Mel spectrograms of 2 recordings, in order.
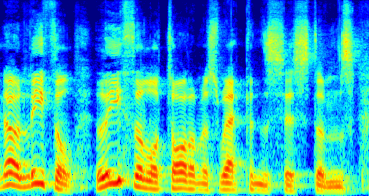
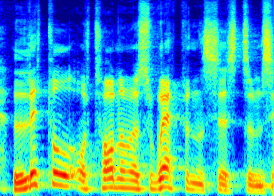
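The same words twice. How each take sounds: First: "lethal" said firmly and clearly; corrected to lethal. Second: Laughing slip. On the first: Shown as a demonstration. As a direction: fix the slip, stressing "lethal". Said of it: "that doesn't sound right". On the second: Retold or imitated. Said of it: "it came out as, uh, from my end".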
